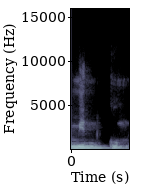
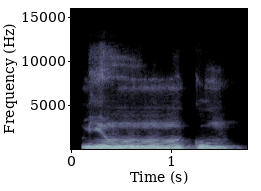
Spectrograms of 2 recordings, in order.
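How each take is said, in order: First: The n sound is pronounced clearly. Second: The n sound is faint and nasal. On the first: This is how it is said in everyday speech. "dalam kata-kata sehari-hari dia minkum dibaca" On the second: This is how it is recited in the Quran. "huruf kaf adalah huruf ikhfa, maka dibaca minkum"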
